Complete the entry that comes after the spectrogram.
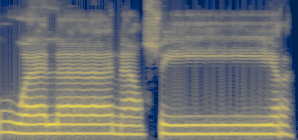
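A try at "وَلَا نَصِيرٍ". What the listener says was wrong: Kasih tajam lagi di sod. Wala nasir. Yang si itu ada di tengah lidah. hanya apa celah sempit. Nah, antara gigi atas sama gigi bawah aja. Nasir.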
